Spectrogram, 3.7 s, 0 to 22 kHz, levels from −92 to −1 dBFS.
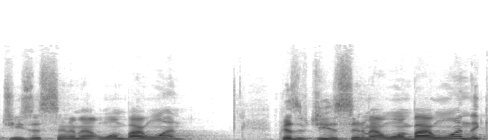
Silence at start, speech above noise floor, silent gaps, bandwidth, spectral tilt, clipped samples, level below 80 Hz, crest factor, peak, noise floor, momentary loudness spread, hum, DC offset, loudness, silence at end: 0 s; 31 dB; none; 14 kHz; -5 dB/octave; under 0.1%; -68 dBFS; 18 dB; -12 dBFS; -60 dBFS; 9 LU; none; under 0.1%; -29 LUFS; 0 s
